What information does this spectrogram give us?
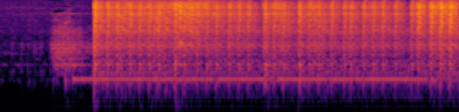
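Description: Gunfire in a video game shootout: after a short, quiet lead-in, a loud, continuous burst of rapid automatic fire runs steadily to the end, with a faint tone held through the first part of the burst.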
